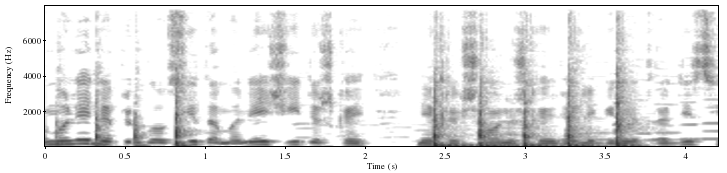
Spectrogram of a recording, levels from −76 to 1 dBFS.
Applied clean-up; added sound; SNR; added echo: classical method Wiener filter.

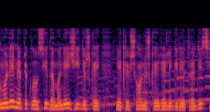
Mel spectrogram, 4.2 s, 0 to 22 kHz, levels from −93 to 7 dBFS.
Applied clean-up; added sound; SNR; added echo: none; none; none; none.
